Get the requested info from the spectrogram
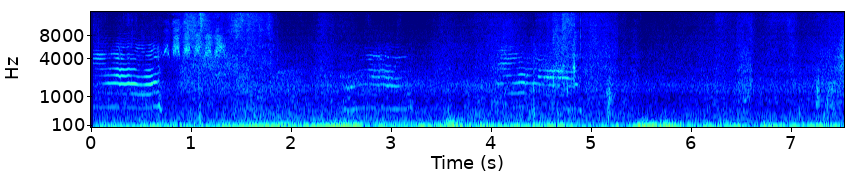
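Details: Friendly ginger stray cat asking for food: several clear, drawn-out meows, some rising and falling, spread across the recording over a steady low rumble of background noise.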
